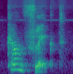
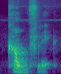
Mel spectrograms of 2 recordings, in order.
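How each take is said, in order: First: The stress is on the second syllable. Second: The stress is on the first syllable. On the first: It is used as a noun. "as a noun, ... falls on the second syllable" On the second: It is used as a verb. "As a verb, the stress falls on the first syllable"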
